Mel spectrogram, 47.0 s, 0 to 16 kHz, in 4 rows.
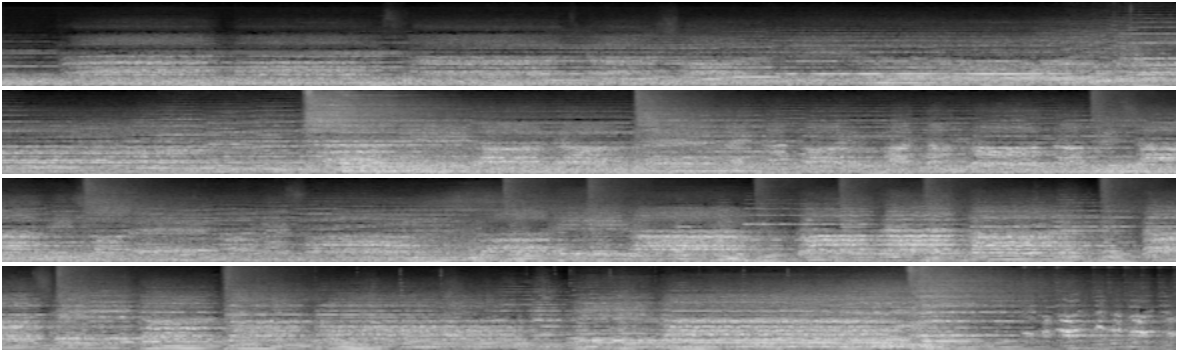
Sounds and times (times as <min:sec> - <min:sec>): Theme music: 0:00.0 - 0:46.9.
